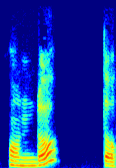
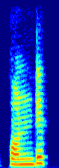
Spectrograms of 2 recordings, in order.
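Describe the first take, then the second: First: The parts are said apart as 'khondo to'. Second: The parts run together as 'khondetto'. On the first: The speaker calls it right. "এটি হবে খণ্ড ত" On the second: The speaker calls it wrong. "খণ্ডেত্ব হবে না"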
